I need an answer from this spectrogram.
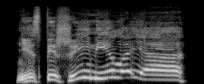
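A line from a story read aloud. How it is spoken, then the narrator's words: Shouted after. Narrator (Russian): закричал я ей вслед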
